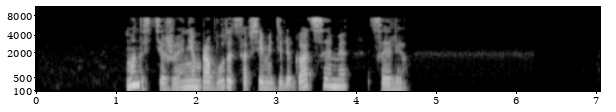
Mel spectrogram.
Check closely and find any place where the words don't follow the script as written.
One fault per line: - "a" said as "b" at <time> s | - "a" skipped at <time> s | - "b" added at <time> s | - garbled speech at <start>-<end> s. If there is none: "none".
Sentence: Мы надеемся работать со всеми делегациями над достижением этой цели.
- "надеемся" said as "достижением" at 1.3 s
- "над достижением этой" skipped at 3.9 s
